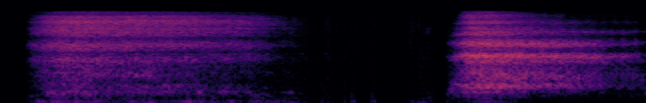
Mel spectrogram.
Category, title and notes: Sound effects > Human sounds and actions
In & Out Breath
A female breath in and out - recorded with Intel®Smart Sound Technology edited with Adobe Audition - no background noise. Good clean sound, can be looped for extended breathing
